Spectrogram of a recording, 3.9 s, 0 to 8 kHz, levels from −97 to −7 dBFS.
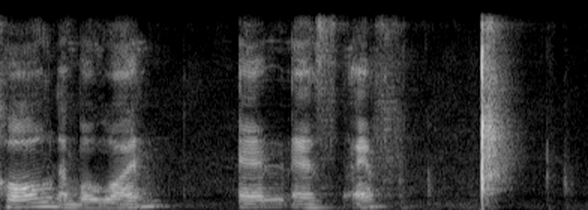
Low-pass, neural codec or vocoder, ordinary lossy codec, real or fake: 7.2 kHz; codec, 44.1 kHz, 3.4 kbps, Pupu-Codec; none; fake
